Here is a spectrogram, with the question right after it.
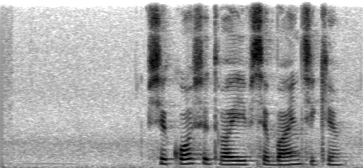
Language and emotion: Russian, neutral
